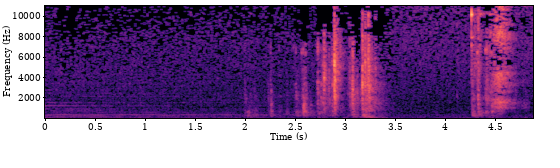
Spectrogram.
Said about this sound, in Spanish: La doncella abre la puerta.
